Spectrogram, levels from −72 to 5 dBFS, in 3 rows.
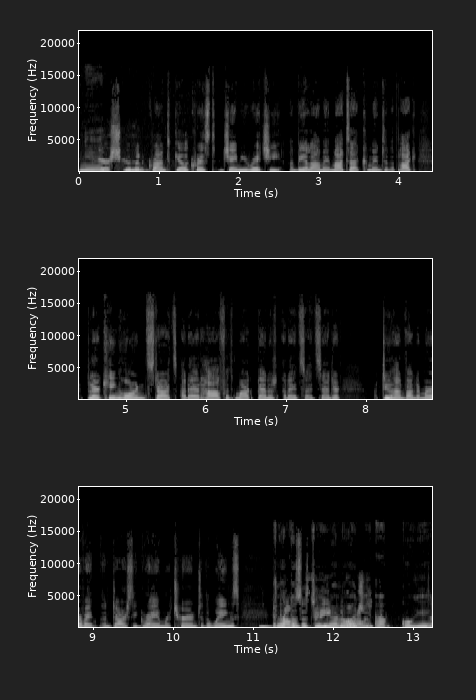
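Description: A speech recording in which a far-end echo canceller is likely letting part of its loudspeaker pickup return, an echo leak: a copy of the voice delayed by 424 ms surfaces in short scraps at 0.0–0.05, 0.4–0.49, 0.65–0.86, 11.76–11.82 and 12.25–12.39 s, climbing from about 40 dB below the speech to about 10 dB below it. The same canceller, unable to tell the local talker from the echo when both are active, is likely ducking both, so the speech is suppressed in double talk: from 0.17 to 0.74 s the voice dips by up to roughly 20 dB, and from 11.7 s to the end it sinks by as much as roughly 30 dB.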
